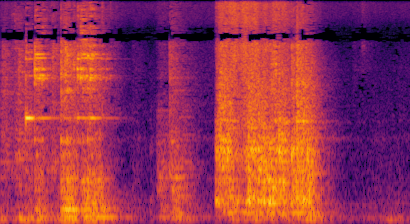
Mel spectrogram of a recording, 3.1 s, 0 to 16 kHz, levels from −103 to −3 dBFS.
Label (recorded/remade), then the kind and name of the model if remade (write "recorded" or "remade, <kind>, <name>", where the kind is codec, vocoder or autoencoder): recorded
